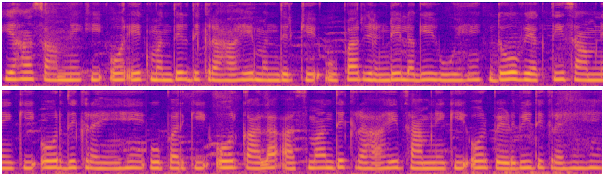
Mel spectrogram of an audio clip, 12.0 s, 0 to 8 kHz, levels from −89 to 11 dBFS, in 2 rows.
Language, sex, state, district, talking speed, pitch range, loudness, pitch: Hindi, female, Bihar, Jahanabad, 200 wpm, 215-235 Hz, -16 LUFS, 225 Hz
